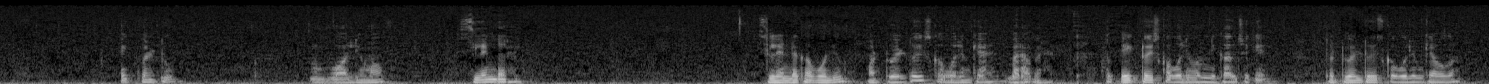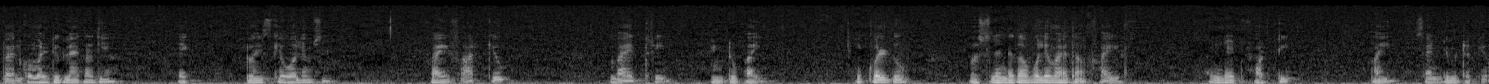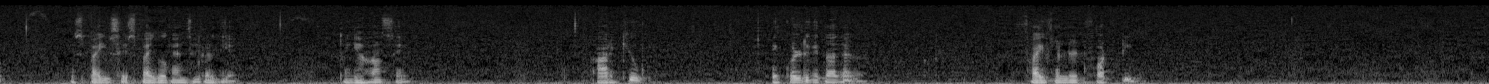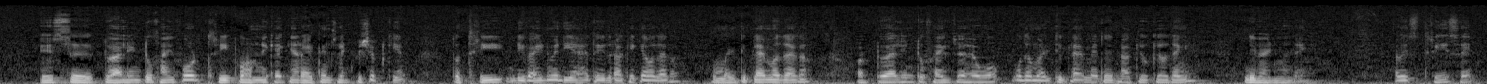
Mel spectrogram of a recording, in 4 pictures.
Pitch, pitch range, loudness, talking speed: 95 Hz, 85-105 Hz, -24 LUFS, 130 wpm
